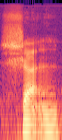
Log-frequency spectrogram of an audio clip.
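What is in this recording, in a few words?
"shen", Mandarin Chinese pinyin, third tone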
